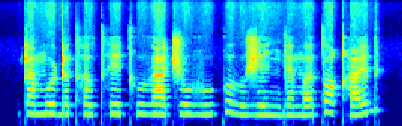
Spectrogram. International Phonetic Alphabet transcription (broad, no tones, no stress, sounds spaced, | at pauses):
ʈ a m o ɖ ɐ tʰ ɐ u̯ tʰ e kʰ u ð a t͡ʃ o u̯ ɣ u k o ð u ʒ e i̯ ŋ ɡ ɛ m ɐ t ɔ qʰ ɛ d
